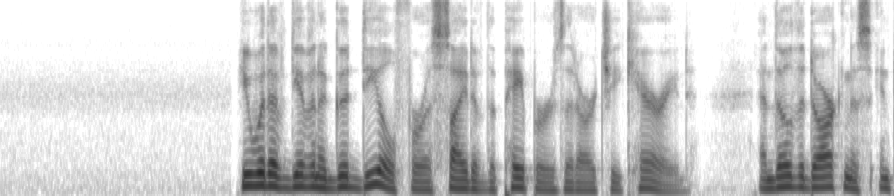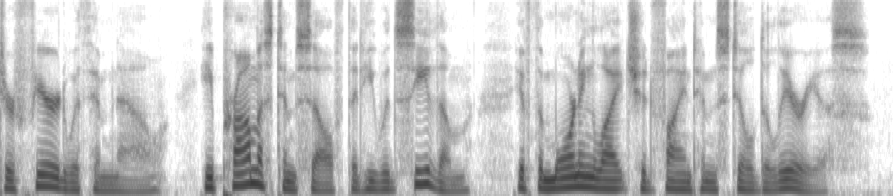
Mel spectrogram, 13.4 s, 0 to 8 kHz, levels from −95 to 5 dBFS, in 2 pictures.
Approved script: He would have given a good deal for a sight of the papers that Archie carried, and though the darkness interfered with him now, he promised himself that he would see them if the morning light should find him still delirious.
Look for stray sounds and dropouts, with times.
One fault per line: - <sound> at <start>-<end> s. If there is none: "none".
none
